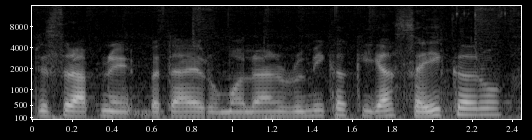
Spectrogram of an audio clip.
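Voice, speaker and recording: A woman from Pakistan, a politician, chatting as a guest in an interview, freely mixing Urdu and English in an animated, self-mocking way. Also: sits low, a little hiss or hum. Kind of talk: casual interview chat.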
